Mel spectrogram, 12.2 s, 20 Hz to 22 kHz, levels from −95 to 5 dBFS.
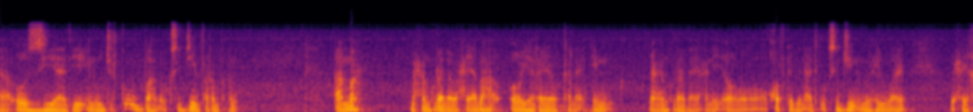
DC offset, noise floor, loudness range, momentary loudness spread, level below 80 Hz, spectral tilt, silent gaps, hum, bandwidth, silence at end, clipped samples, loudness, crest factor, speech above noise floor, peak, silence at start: under 0.1%; -44 dBFS; 3 LU; 10 LU; -48 dBFS; -7.5 dB/octave; none; none; 9 kHz; 0 s; under 0.1%; -21 LUFS; 20 dB; 25 dB; 0 dBFS; 0 s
